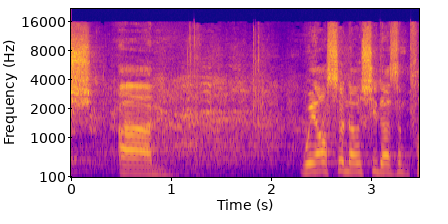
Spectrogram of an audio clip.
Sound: audience laughing

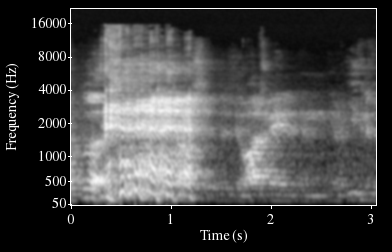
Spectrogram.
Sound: laughs

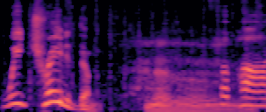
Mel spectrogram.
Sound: angry growl

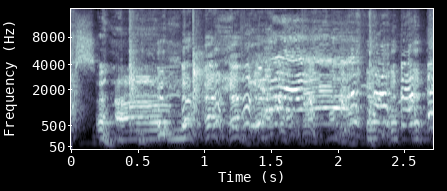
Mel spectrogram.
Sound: clapping

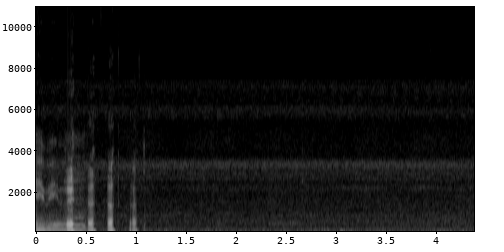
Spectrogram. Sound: Jon laughs

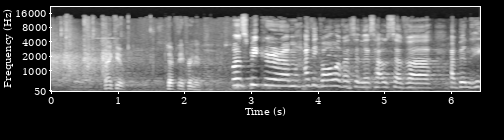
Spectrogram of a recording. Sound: applause

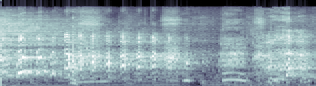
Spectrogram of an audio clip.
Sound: laughing

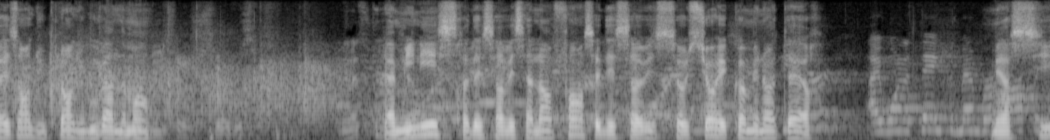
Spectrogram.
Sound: applause

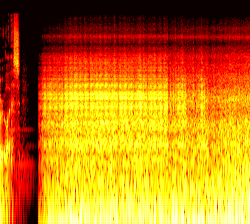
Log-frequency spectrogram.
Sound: engine buzzing

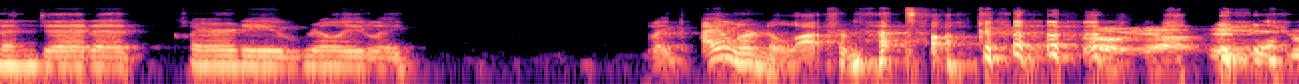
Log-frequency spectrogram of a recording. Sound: laughs

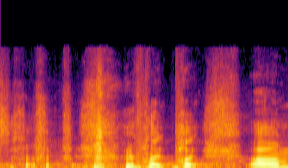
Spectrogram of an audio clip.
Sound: laughter

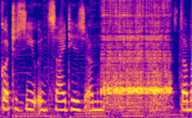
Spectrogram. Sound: slurping sound

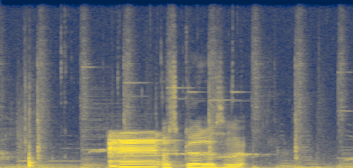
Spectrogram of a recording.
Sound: buzzer

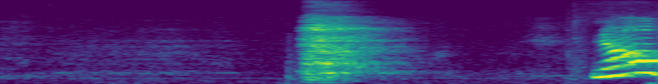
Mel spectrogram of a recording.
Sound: sighs

